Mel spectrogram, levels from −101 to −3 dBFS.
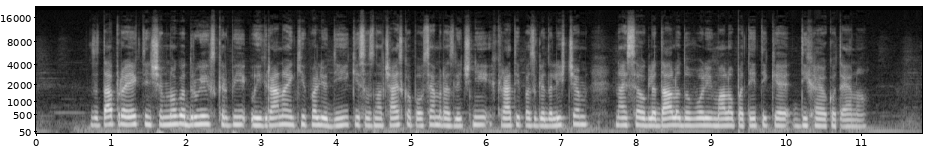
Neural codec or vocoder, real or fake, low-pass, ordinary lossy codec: none; real; 19.8 kHz; Opus, 64 kbps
